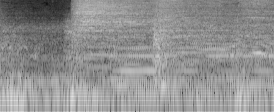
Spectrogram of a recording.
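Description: Live hard rock band playing loud: a sustained keyboard and bass chord under the drum kit and electric guitar. The cymbals drop out for the first half second, then the full kit comes back in, with a cymbal crash about a second in.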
